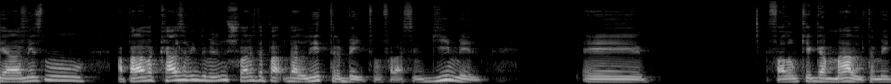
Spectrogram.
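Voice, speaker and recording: A woman's voice: deep voice, darkish tone. A woman gives a casual online Hebrew lesson, explaining each letter step by step and often checking in with her students. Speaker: Hebrew teacher.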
